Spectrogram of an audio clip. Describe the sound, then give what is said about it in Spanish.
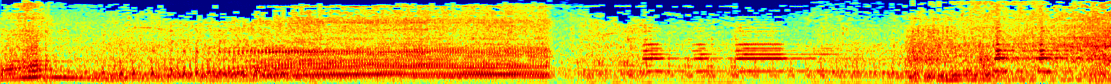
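A car drives up and stops outside a bridal shop. The engine tone climbs in pitch at the start, then settles into a steadier running sound without any voices. “Luego, Murat va en coche y se detiene en la puerta de la tienda de trajes de novias donde trabaja su novia.”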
